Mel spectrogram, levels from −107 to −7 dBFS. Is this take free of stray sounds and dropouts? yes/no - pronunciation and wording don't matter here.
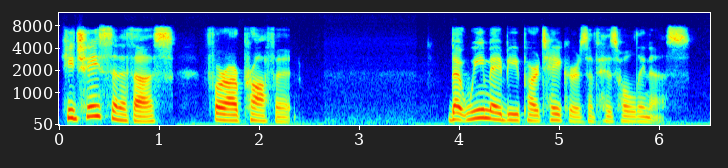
yes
